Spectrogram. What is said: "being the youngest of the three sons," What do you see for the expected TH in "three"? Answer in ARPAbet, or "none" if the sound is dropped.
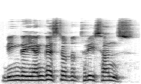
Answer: T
